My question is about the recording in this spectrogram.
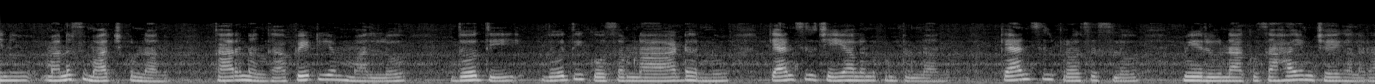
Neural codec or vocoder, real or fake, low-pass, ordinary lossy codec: none; real; 7.2 kHz; none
